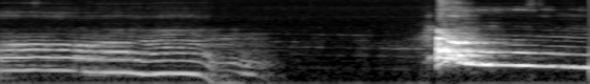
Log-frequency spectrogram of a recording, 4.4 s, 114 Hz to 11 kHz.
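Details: Pet dog answering a tornado siren, an ACA P-50 sounded from the next room. A sustained howl sinks and fades into a downward slide, then after a brief pause a fresh, loud howl bursts in and eases lower.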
